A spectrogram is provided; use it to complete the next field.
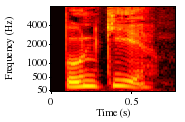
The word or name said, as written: bundgear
